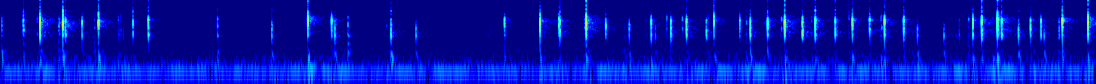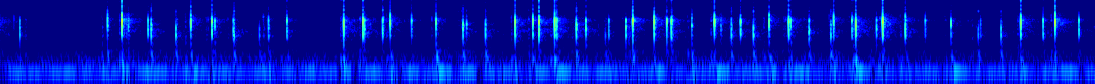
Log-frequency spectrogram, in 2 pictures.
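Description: A compact mechanical keyboard with a black case and white and pink plastic keycaps, resting on a desk mat, is typed on quickly with the fingertips of both hands. A fast, uneven stream of short, bright clicky keystrokes with no ring comes in bursts separated by brief pauses.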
